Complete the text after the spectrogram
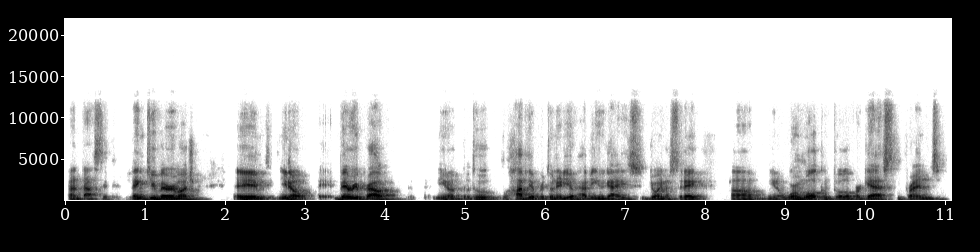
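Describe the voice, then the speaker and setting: A man's voice: on the low side, steady tone, moderate pace. Webinar host man in an echoey room. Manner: welcoming, loose with fillers. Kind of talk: hosting an online webinar.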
